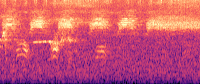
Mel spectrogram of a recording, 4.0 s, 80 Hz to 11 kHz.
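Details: Robust cicada singing on August 4, 2025: a high buzzing drone that pulses on and off roughly every half second, with short arched bird chirps and a thin whistle mixed in.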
